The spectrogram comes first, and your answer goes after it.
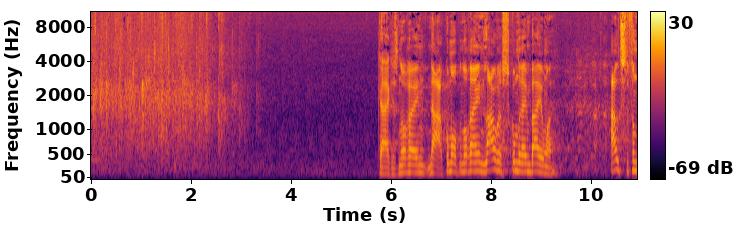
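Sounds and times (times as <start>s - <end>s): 
audience applause: 0.0s - 3.3s
speech: 5.8s - 9.4s, 10.4s - 10.9s
laughter: 9.5s - 10.8s.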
